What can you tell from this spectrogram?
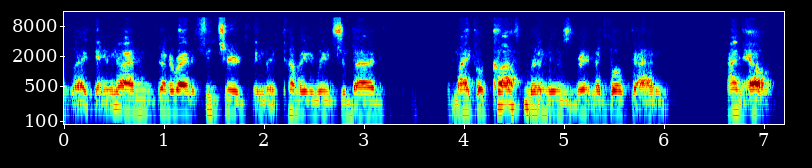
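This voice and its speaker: A man's voice: mid-range voice, creaky, warm tone, breathy edge, low-quality recording. An older man, a columnist talking reflectively in an interview with many restarts and fillers. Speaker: guest columnist. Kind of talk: casual interview talk.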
